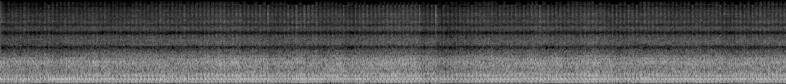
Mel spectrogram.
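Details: New Firman generator in Eco mode at low load: a light, uneven idle that hunts and stutters. This is a rough idle; the misfire or backfire reportedly eases out of Eco mode or under load, and the owner is unsure whether it is normal.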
